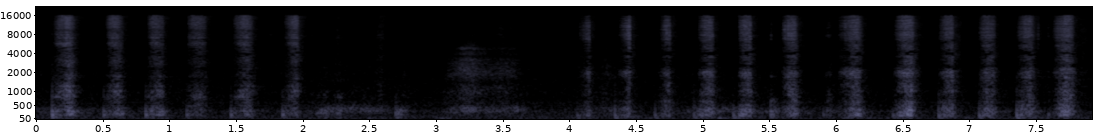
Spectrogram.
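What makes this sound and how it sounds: A dark brown pastel pencil makes quick hatching strokes on a small taped sienna Pastelmat card, each stroke a short, dry, bright scratch in a steady rhythm. Midway the separate strokes give way to a softer continuous rubbing before the crisp scratching resumes.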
